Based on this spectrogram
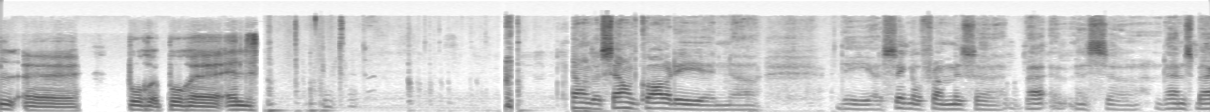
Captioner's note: speaking French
